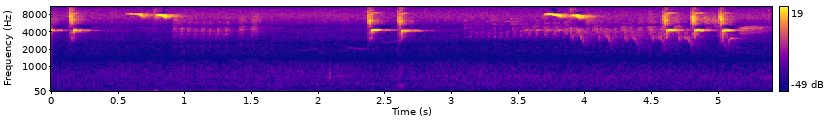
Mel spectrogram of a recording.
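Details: A Great tit in a garden in Weener, East Frisia, northwest Germany, in May 2024 gives thin, high, clear notes in short pairs. They come in loose bursts every second or so over a steady hum of background noise.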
